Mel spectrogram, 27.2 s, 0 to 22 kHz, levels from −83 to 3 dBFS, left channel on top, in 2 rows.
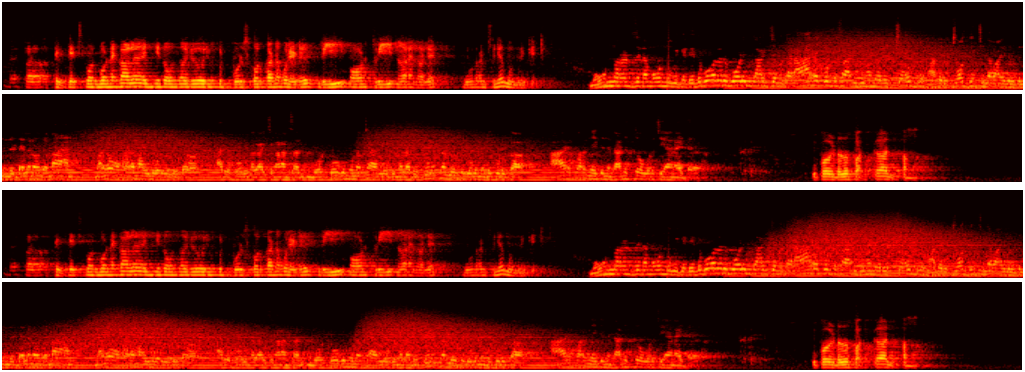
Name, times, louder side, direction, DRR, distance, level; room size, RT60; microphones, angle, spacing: voice 1, 0.1-5.9 6.1-7.1, left 4 dB, 70° left, 0.8 m, -30 dB
voice 2, 7.8-23.0, left 2 dB, 50° left, 1.4 m, -34 dB
sound 1, 9.6-23.0, left 1 dB, 40° right, 1.7 m, -40 dB
voice 3, 24.4-25.8, equal, 5° right, 1.3 m, -29 dB
22.0 x 19.5 x 7.5 m
head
